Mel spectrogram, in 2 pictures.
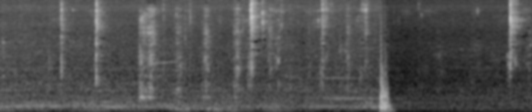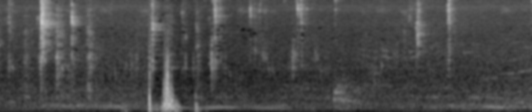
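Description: Close-miked chewing of mutton biryani, with wet mouth clicks and smacks. Two louder dull thumps come about five and nine seconds in.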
